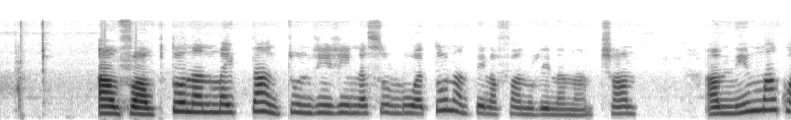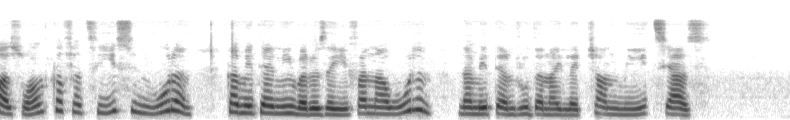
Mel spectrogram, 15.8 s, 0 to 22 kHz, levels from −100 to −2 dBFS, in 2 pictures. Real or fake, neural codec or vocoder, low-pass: fake; vocoder, 24 kHz, 100 mel bands, Vocos; 10.8 kHz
